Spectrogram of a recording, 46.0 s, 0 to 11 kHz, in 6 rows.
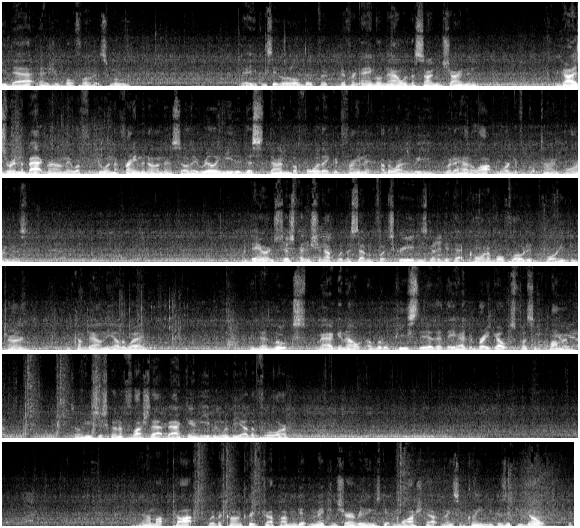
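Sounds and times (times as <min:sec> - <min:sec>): truck engine idling: 0:00.0 - 0:46.0.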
